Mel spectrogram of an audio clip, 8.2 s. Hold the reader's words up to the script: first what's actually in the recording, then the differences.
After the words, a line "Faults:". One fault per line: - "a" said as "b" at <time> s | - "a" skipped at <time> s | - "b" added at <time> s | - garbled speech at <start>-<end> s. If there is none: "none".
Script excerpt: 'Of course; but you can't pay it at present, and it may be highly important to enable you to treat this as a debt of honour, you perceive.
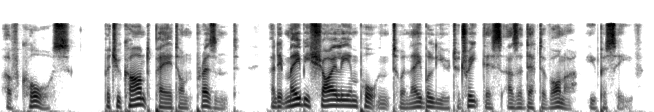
'Of course; but you can't pay it on present, and it may be shyly important to enable you to treat this as a debt of honour, you perceive.
Faults:
- "at" said as "on" at 2.2 s
- "highly" said as "shyly" at 3.9 s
